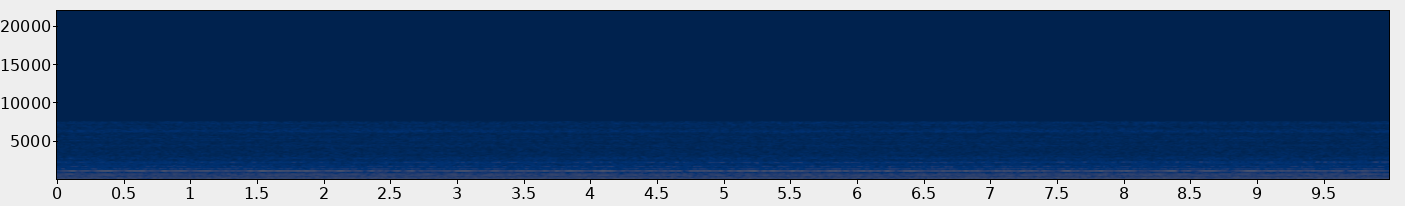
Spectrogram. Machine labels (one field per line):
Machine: fan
